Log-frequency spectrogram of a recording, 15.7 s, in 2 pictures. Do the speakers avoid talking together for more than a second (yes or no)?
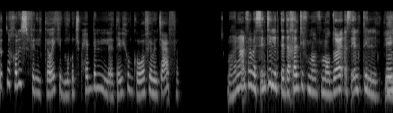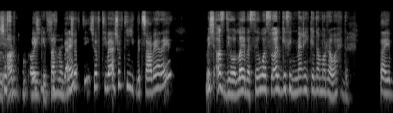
no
